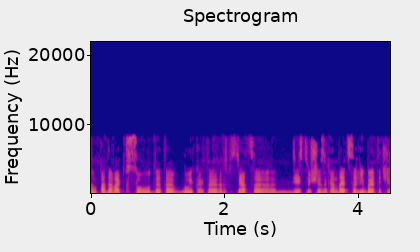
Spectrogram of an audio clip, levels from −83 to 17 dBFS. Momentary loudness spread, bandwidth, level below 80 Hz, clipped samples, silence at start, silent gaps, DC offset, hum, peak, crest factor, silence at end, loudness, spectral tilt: 6 LU; 8.8 kHz; -54 dBFS; under 0.1%; 0 s; none; under 0.1%; none; -8 dBFS; 18 dB; 0 s; -26 LUFS; -5 dB/octave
